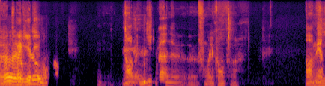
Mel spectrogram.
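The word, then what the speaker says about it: Guilliman: Remarque, moi, je dis encore Gulliman régulièrement. Hein. Oui, tu dis encore Gulliman, ouais. Mais ça, c'est censé se prononcer comment, justement ? Bah, Gilliman. Gilliman. Gilliman. C'est Gilliman. J'avais peur que ça soit ça, ouais. Ouais, non, c'est Gilliman.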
